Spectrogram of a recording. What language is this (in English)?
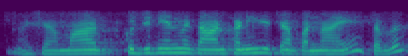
Sindhi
